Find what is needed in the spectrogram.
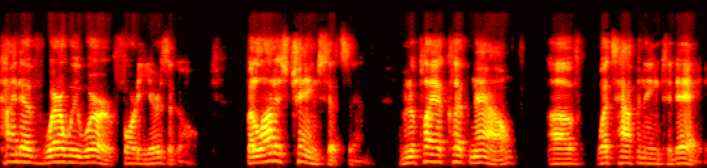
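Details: Adult male speaker; Ordinary adult speech.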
